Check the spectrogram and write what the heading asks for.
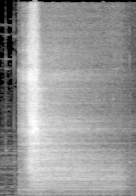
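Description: News bulletin transition sound effect: a sudden whooshing hit about a third of a second in, which fades away over about a second and a half.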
